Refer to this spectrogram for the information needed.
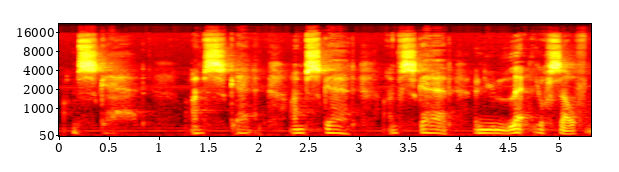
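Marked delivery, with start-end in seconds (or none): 0.0-3.9 hushed whisper building into soft voice; acted fearful confession, whispered then voiced; scared thought spoken out. Shown as a demonstration. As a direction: start barely audible, gradually find your voice. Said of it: "you start speaking that thought out".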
